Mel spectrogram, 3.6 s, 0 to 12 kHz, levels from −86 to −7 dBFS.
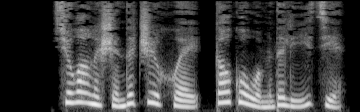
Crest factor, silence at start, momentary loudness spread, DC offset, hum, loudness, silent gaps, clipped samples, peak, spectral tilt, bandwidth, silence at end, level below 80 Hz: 14 dB; 0.55 s; 7 LU; under 0.1%; none; -20 LUFS; none; under 0.1%; -6 dBFS; -5 dB/octave; 12 kHz; 0.2 s; -58 dBFS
